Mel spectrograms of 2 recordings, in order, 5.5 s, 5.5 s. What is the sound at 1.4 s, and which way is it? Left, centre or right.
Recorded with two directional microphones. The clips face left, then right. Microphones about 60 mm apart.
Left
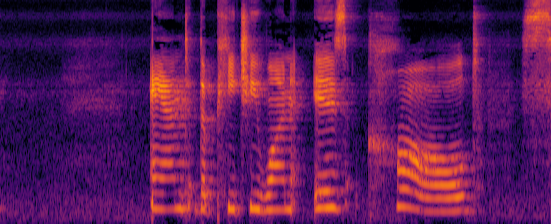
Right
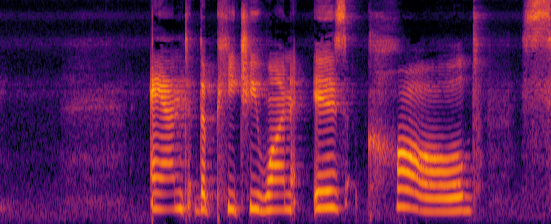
Speech, right.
